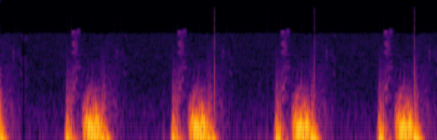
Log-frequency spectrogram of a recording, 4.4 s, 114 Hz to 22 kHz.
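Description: Steady heartbeat near 58 a minute, each first sound running into a low rough whoosh before the second sound: a systolic murmur.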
